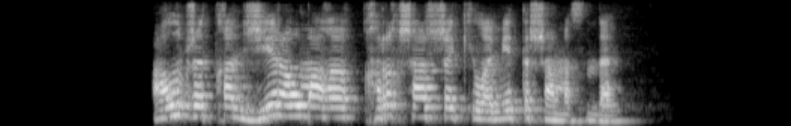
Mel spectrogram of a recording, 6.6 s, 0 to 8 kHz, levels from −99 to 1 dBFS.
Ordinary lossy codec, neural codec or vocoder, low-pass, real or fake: none; none; 7.2 kHz; real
